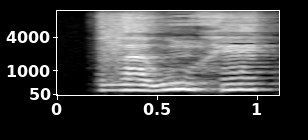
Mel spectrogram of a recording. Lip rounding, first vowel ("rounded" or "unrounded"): unrounded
